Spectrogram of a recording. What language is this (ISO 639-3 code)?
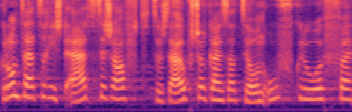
gsw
